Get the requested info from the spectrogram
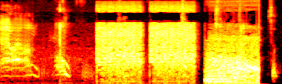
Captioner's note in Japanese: バチバチ… ドォォォン！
